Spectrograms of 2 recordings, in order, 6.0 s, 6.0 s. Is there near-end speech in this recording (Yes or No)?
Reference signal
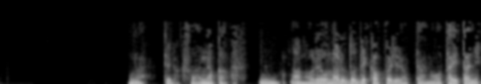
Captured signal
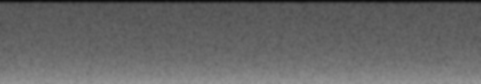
No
